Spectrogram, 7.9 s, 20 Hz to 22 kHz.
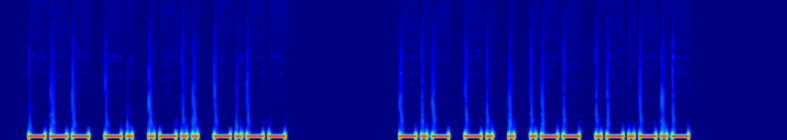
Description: Morse code, heard as a keyed tone, about 22 wpm, 700 Hz. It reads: ONLY KNEW.
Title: 3x Word-Spacing - Sentences from Top 500 Words - 22wpm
